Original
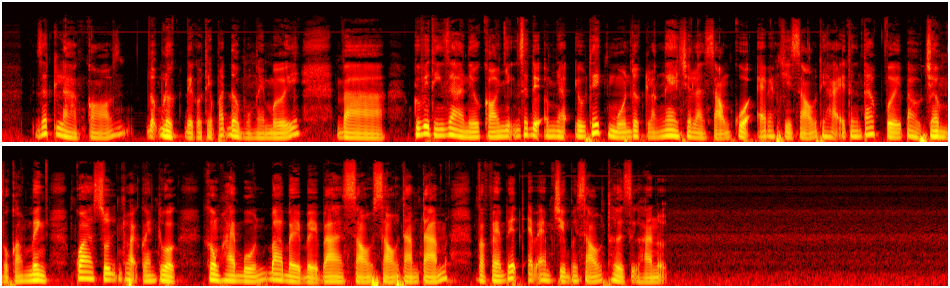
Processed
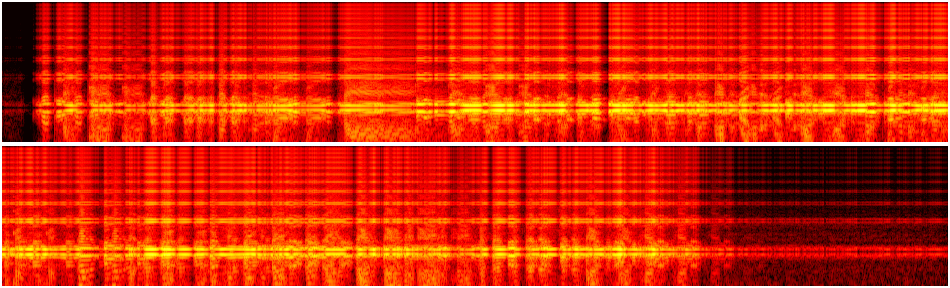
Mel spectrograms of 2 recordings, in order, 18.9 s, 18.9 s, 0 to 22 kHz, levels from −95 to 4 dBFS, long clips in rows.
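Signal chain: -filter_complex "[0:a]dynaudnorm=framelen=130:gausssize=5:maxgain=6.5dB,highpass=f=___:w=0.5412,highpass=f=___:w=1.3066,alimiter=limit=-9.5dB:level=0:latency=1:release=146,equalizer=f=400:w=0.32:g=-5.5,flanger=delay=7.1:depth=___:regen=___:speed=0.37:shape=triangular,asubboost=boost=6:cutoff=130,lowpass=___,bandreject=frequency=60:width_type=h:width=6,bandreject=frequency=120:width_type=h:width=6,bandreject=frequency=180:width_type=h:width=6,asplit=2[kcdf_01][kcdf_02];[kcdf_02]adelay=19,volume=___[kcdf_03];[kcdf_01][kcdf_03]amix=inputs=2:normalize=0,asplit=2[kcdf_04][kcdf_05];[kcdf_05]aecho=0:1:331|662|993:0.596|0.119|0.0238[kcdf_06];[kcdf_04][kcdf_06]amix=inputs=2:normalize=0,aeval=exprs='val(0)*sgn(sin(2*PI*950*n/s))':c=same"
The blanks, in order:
99, 99, 8.4, -52, 1100, -3dB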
